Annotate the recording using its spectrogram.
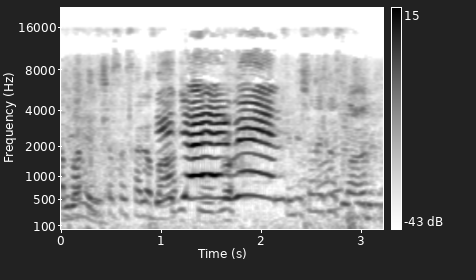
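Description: A young girl squeals in a high voice.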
